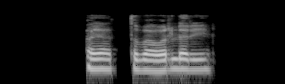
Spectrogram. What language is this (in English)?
Pashto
